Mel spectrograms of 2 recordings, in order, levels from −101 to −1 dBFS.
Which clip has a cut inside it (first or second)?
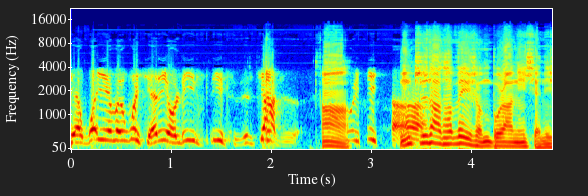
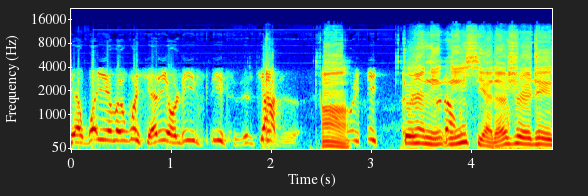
first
